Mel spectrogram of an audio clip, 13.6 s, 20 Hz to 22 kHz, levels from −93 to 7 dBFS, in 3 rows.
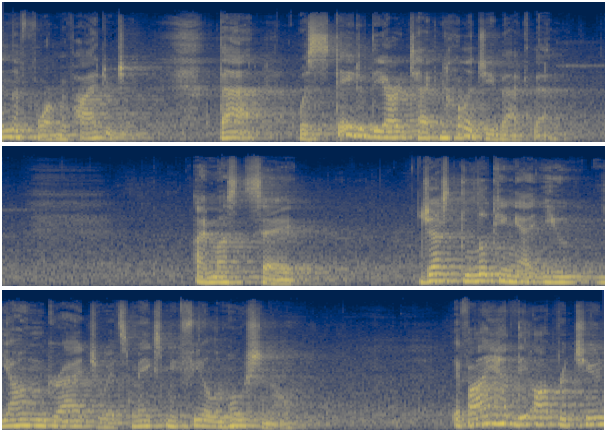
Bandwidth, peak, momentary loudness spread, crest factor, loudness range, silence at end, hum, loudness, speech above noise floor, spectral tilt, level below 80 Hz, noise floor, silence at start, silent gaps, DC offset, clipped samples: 15.5 kHz; -2 dBFS; 23 LU; 18 dB; 5 LU; 0 s; none; -18 LUFS; 22 dB; -5.5 dB/octave; -58 dBFS; -40 dBFS; 0 s; none; under 0.1%; under 0.1%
